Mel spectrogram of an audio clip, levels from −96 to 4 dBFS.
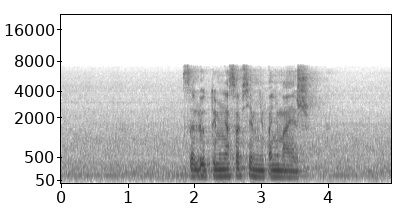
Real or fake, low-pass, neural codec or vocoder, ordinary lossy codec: fake; 7.2 kHz; codec, 16 kHz, 16 kbps, FunCodec, trained on LibriTTS, 50 frames a second; none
